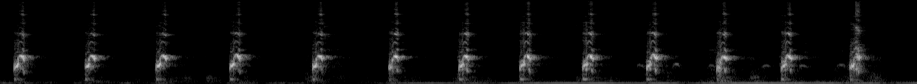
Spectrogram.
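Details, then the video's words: Harsh repeated croaks from a female white-breasted waterhen used as a decoy, twelve evenly spaced notes, with a low hum joining in the background during the second half. "tiếng chim quốc mồi mái"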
